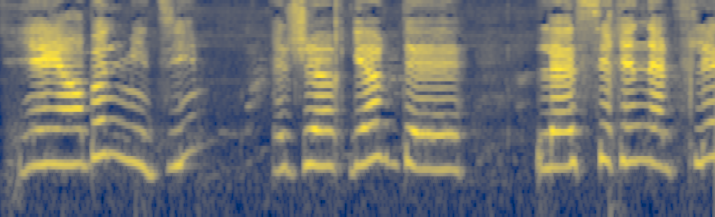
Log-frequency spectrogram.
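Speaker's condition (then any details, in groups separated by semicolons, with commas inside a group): Ataxia; degenerative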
